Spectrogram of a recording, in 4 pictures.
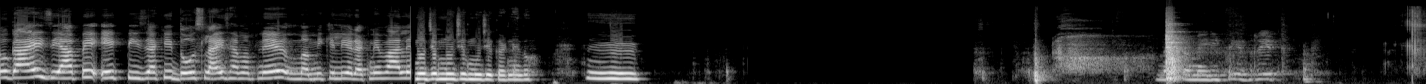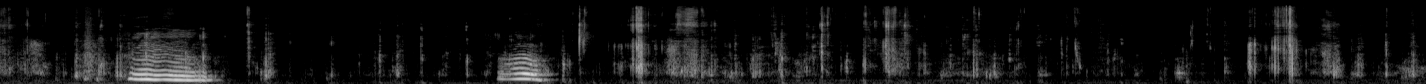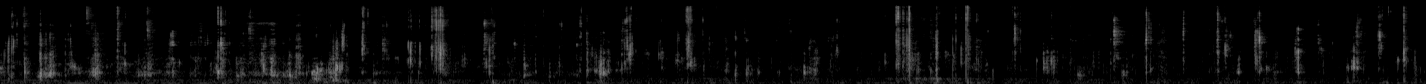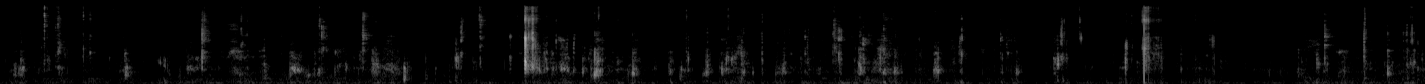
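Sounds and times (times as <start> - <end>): people biting and chewing pizza: 9.7 - 11.5, 13.2 - 57.0.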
